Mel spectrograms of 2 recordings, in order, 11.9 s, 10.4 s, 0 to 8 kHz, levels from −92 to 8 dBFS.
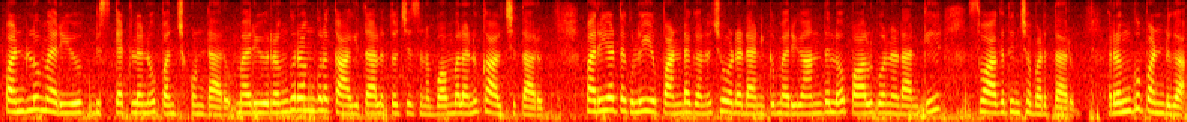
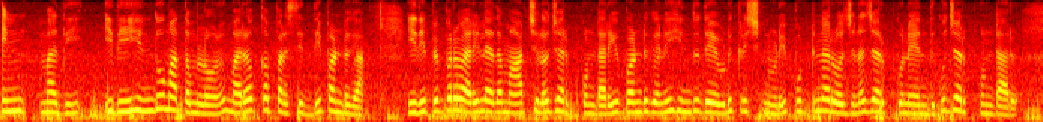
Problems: constant background noise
